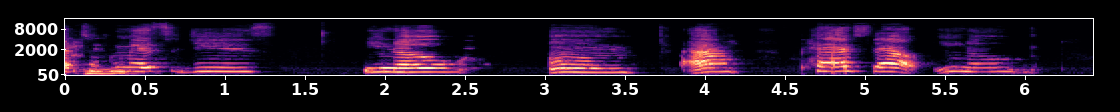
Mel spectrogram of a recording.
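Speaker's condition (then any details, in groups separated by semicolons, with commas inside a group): Cerebral palsy; quadriplegic type, all four limbs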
